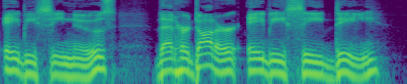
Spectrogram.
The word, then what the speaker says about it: Abcde: It's not right to make fun of her name, A-B-C-D-E. – Is that a pronounceable name, or is it legitimate? – Of course it is. It's Ab-C-D. Ab-C-D. – Ab-C-D. – Ab-C-D. – Mm-hmm. – Ab-C-D. But it is spelled A-B-C-D-E.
